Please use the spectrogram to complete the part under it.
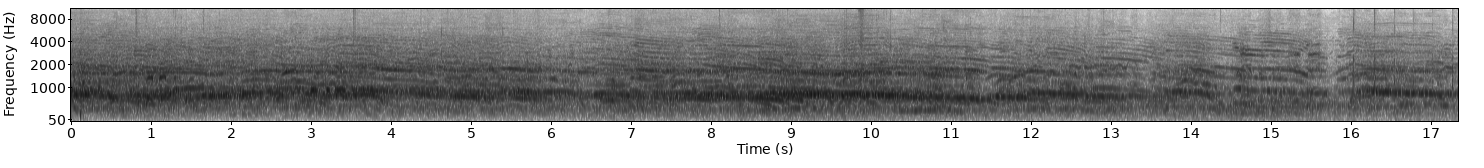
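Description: A crowd of men and women cheers and chatters loudly and close by.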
